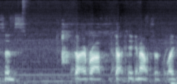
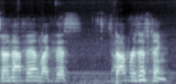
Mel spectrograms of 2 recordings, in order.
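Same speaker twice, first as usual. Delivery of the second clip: pleading, called out loud, a touch high; 5 semitones higher than usual. A player's character calls out to enemies during a fight, yelling. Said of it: "I'm gonna yell out".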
